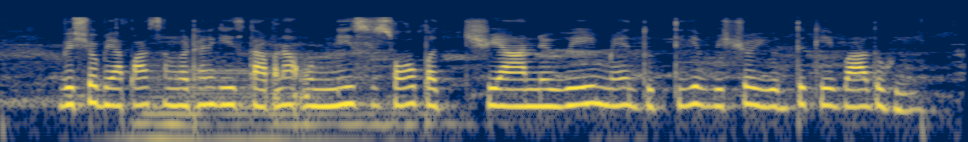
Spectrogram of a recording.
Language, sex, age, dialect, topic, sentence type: Hindi, female, 36-40, Kanauji Braj Bhasha, banking, statement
